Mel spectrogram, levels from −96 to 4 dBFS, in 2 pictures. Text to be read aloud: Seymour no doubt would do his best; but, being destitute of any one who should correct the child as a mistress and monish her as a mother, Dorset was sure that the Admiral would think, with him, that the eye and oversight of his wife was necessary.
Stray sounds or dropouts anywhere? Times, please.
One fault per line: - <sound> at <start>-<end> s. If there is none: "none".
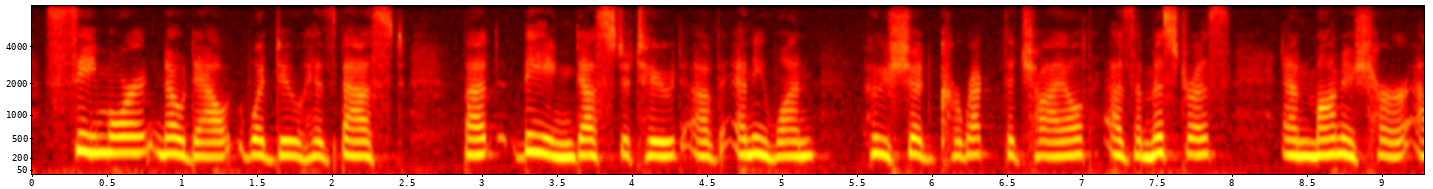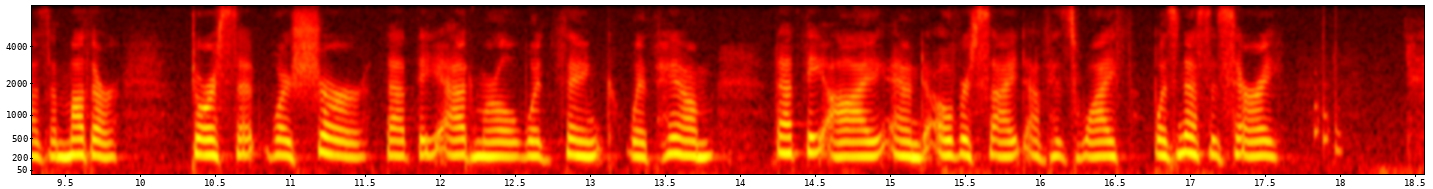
- chirp at 17.8-18.1 s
